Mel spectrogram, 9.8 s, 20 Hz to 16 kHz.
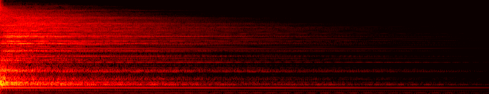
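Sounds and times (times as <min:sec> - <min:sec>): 
20-inch rock ride cymbal played on the edge: 0:00.0 - 0:03.6.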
